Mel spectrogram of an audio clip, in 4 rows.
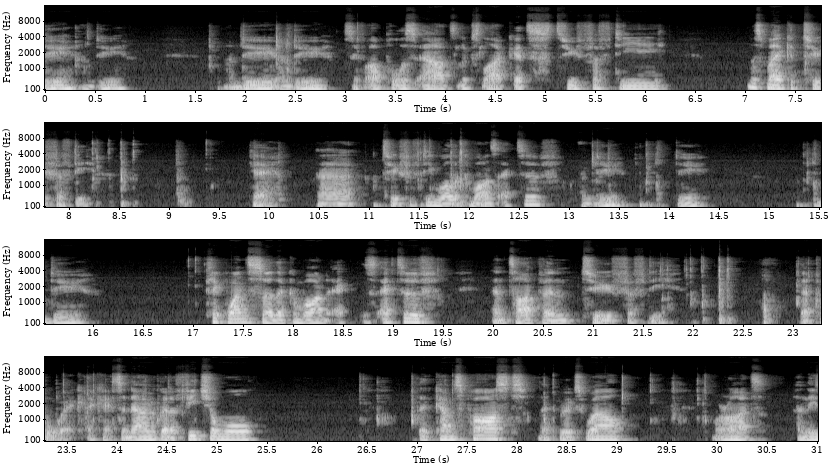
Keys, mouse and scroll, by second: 0.3 ctrl+z, 1.8 ctrl+z, 2.3 ctrl+z, 7.8 KP_2, 8.0 KP_5, 8.2 KP_0, 11.0 KP_2, 11.2 KP_5, 11.4 KP_0, 13.2 ctrl+z, 13.8 ctrl+z, 16.9 ctrl+z, 21.4 KP_2, 21.7 KP_5, 21.9 KP_0, 24.2 Escape.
